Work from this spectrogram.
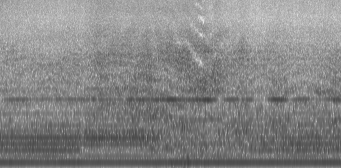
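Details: Shindaiwa backpack blower, two-stroke, after no-start repair work: strong, steady, high-pitched howl with an even fan roar and no stumbling. Normal running.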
